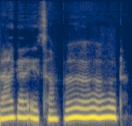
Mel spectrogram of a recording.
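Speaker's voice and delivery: said aloud, slowly drawn out; slow normal voice. Shown as a demonstration. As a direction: say it aloud, unhurried.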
